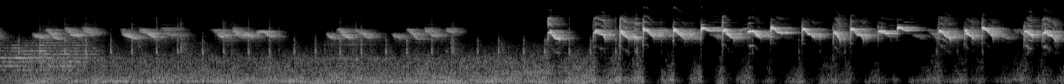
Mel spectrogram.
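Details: Malaysian Oriental white-eye, a kept song bird in open singing, starting with separate high chirped phrases over low background rumble, then bursting into a fast run of thin, high, twittering notes from about six seconds on.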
